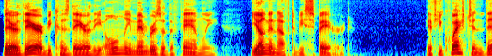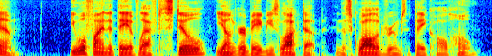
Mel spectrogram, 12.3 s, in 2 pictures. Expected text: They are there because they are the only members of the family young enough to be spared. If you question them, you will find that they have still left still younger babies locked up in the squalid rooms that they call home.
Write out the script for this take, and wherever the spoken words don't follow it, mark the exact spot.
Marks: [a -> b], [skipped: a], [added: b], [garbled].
They are there because they are the only members of the family young enough to be spared. If you question them, you will find that they have [skipped: still] left still younger babies locked up in the squalid rooms that they call home.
